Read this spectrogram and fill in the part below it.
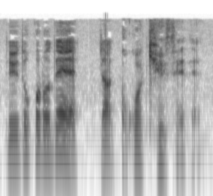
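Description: A man's voice: fairly high pitch, sing-song, racing, vocal fry. A man co-hosting a casual radio chat, polite and hesitant, playing the straight man. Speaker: radio co-host and voice actor.

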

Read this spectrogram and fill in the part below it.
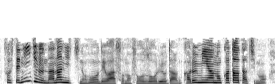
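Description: A woman's voice: a little high, animated, moderate pace. A woman podcast co-host chatting casually and giving announcements, playfully echoing others with mock-genteel feminine turns of phrase. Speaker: podcast co-host and amateur stage and voice actor. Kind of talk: casual chat with event announcements. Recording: muffled audio with background music. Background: background music.

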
